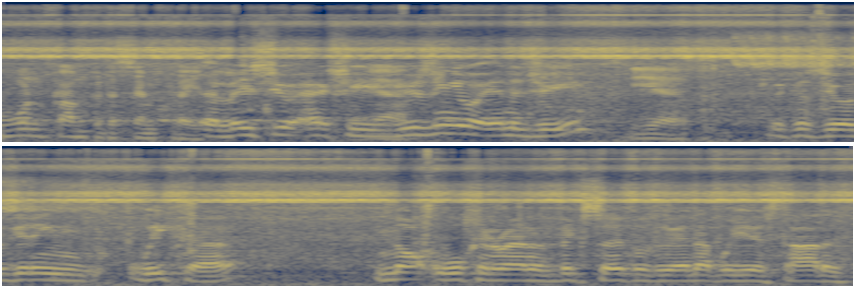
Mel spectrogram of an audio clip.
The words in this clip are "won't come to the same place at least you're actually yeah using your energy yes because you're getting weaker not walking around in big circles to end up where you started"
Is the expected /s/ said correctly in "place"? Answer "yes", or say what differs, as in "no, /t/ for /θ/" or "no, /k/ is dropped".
no, /s/ is dropped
